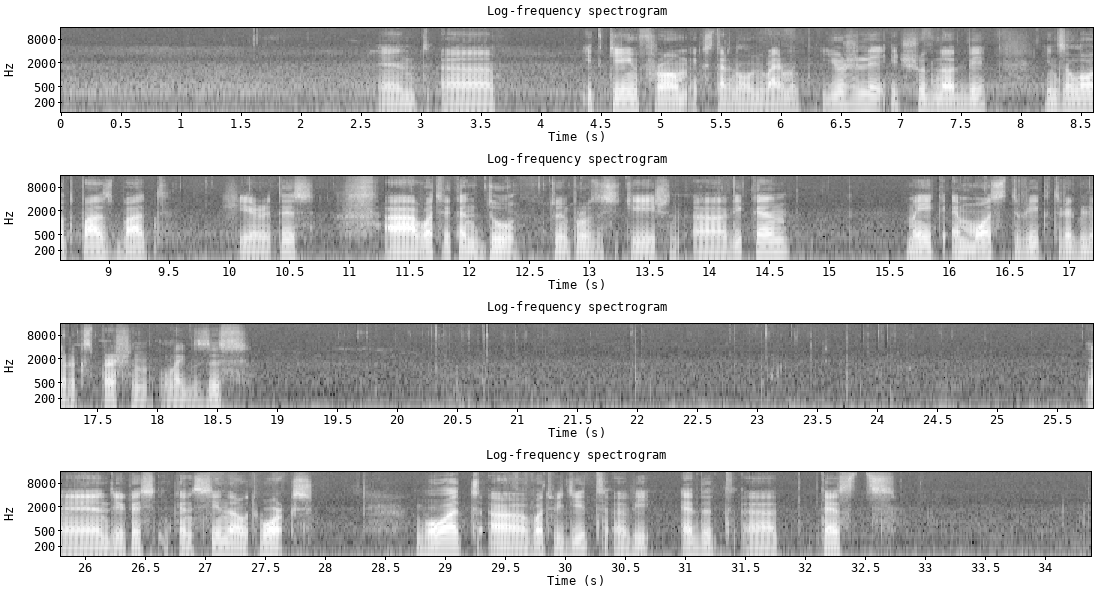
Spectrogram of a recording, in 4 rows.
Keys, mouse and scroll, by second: 8.1 click, 8.8 click, 10.8 n, 11.8 ctrl+/, 12.2 ctrl+s, 13.5 click, 14.7 click, 15.8-16.8 typing, 19.8 alt+b, 20.2 ., 20.4 *, 20.7 ctrl+s, 21.9 click, 22.1 click, 22.8 ctrl+p, 23.1 ctrl+e, 23.7 click, 24.2 ctrl+e, 31.1 click, 31.2 double click, 31.3 double click, 31.9 click, 32.1 double click, 32.2 double click.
